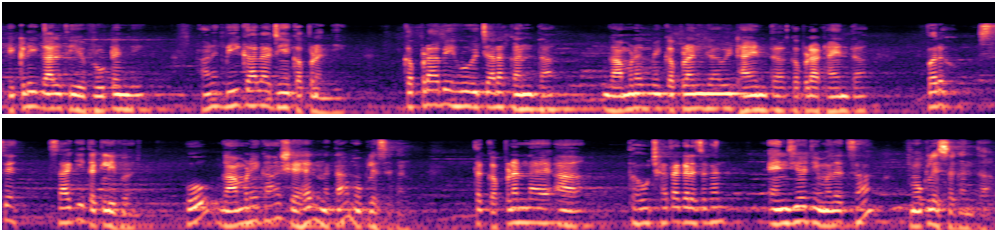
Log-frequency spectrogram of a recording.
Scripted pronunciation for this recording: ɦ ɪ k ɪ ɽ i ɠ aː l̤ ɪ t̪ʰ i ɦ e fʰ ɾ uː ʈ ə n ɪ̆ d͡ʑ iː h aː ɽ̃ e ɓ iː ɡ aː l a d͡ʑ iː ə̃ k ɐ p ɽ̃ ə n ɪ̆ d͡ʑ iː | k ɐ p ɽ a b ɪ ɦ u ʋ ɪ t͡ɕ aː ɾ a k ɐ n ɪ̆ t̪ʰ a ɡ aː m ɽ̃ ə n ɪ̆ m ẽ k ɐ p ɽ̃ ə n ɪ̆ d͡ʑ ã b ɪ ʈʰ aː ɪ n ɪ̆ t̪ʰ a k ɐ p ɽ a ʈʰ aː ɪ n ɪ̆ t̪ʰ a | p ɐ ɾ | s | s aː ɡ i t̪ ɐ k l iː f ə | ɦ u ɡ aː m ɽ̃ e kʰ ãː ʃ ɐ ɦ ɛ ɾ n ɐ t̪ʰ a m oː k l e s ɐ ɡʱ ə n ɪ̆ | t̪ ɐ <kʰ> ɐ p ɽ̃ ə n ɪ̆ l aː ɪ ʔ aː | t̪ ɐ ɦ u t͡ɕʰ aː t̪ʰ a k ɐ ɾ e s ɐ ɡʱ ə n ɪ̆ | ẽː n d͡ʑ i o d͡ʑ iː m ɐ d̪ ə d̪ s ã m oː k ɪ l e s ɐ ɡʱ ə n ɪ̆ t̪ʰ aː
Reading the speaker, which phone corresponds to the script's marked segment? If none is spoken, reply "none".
k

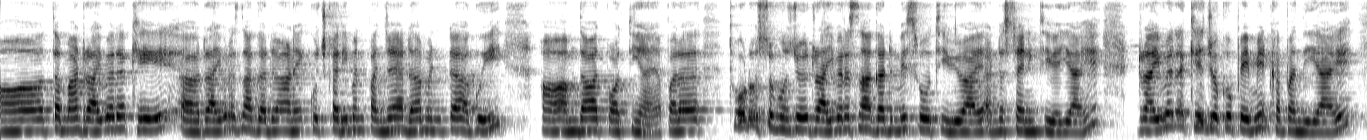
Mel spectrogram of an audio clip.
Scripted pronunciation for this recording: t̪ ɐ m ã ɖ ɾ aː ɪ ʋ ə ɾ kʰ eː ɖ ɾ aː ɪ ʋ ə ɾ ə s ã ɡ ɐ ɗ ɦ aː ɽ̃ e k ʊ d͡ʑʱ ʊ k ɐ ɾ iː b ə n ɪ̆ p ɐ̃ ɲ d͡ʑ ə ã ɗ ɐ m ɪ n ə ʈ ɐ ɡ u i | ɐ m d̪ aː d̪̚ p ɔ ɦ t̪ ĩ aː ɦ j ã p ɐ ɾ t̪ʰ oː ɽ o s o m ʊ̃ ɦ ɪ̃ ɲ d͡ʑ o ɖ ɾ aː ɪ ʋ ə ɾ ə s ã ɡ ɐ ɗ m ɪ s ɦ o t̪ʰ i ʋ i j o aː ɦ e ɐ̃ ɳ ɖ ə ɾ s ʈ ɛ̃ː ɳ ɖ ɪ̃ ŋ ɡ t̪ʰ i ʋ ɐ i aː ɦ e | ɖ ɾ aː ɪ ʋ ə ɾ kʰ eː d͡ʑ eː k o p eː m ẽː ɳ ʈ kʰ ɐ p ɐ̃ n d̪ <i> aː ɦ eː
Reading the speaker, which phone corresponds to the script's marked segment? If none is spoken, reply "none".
i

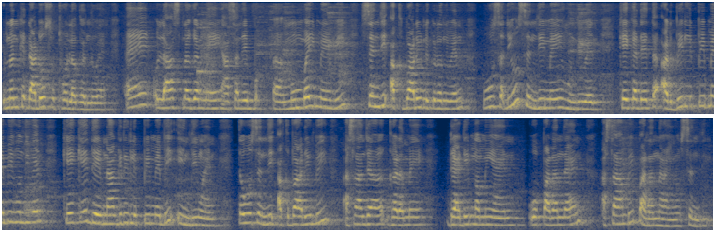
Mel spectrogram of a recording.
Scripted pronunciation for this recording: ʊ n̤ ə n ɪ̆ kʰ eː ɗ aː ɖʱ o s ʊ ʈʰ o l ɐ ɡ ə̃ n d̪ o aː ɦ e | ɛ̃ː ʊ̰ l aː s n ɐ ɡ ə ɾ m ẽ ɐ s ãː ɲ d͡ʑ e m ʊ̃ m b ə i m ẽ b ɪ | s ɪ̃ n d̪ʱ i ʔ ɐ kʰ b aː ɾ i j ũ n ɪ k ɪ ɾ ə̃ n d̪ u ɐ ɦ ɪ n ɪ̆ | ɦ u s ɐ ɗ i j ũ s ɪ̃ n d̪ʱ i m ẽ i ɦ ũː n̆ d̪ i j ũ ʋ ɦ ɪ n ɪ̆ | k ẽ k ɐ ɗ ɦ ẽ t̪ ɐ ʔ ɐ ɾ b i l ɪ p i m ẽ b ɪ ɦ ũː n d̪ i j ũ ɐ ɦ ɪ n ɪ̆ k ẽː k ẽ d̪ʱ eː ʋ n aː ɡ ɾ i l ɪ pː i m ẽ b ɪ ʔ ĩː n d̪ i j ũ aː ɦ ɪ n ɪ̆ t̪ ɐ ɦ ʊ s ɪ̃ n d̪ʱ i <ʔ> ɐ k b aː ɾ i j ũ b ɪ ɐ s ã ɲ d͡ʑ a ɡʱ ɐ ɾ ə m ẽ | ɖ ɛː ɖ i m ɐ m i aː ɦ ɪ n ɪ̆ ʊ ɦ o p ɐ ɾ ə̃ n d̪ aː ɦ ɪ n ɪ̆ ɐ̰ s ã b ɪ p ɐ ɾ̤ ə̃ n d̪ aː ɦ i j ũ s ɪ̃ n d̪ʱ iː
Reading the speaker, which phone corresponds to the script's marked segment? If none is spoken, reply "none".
ʔ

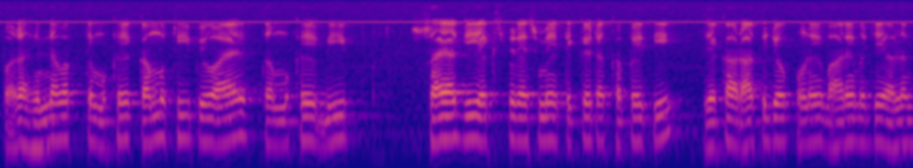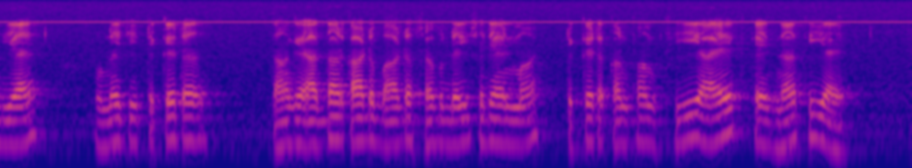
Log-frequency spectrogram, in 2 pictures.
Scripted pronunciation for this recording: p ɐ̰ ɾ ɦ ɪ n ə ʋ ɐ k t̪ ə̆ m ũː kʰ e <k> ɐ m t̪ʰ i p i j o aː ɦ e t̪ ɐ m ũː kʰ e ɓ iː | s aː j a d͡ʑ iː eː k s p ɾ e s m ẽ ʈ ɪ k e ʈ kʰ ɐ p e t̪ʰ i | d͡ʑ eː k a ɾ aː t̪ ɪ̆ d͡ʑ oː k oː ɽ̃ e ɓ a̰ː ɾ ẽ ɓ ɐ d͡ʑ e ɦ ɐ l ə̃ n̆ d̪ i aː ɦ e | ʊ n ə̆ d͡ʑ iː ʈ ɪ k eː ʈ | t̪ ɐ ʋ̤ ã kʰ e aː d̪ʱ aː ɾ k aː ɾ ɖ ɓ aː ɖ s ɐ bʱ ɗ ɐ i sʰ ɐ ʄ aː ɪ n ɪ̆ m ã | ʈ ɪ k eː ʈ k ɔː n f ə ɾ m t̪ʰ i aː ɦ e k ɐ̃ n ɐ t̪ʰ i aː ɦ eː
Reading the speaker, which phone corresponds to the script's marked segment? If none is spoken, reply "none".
k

